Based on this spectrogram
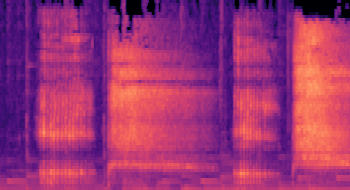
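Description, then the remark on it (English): A dog named Lucas, asleep curled up on a couch, snores loudly, with four rough, rumbling breaths alternating between wheezy inhales and snorting exhales, heard alone without any talking. “Have you ever heard a dog snore? It's pretty funny.”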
